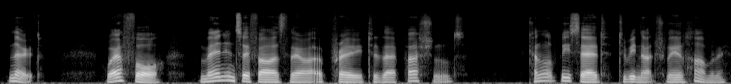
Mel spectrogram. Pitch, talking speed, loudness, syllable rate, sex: 125 Hz, 180 wpm, -18 LUFS, 6.2 syllables/s, male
